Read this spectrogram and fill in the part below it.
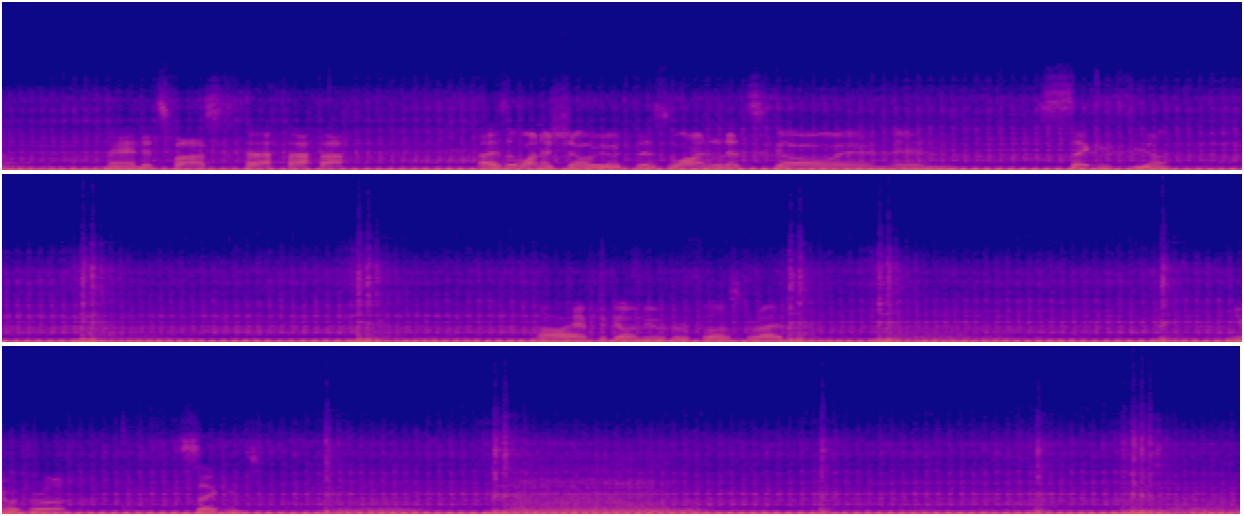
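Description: A small petrol engine idles with a steady, low chugging drone.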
